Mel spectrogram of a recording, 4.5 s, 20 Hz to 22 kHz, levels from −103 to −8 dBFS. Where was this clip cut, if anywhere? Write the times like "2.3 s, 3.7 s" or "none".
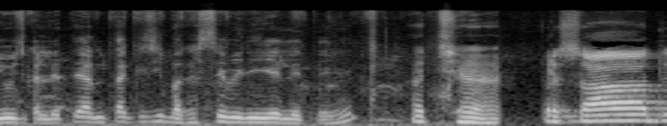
3.5 s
